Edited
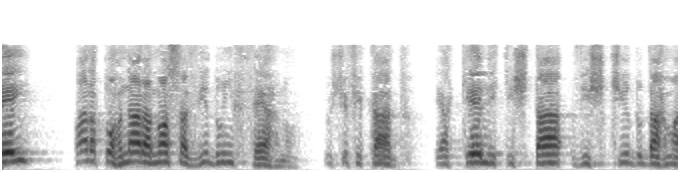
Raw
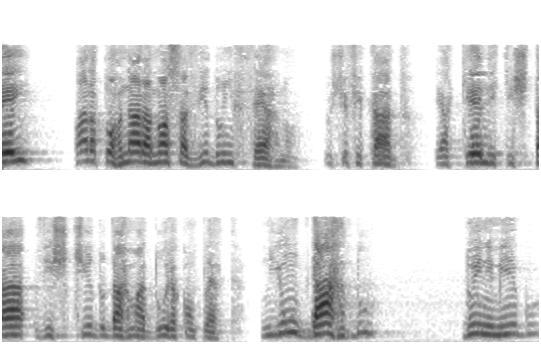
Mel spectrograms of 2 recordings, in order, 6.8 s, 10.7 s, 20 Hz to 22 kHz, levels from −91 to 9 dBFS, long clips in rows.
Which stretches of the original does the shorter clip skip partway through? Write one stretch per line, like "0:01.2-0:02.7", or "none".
none

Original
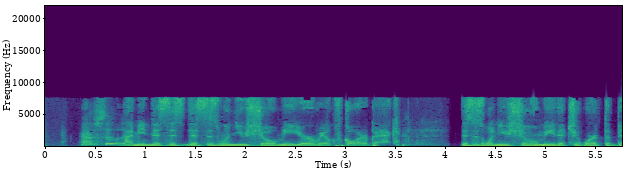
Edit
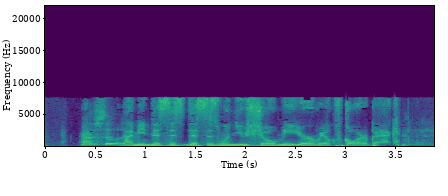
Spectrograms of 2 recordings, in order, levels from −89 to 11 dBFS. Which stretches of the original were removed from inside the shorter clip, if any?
none

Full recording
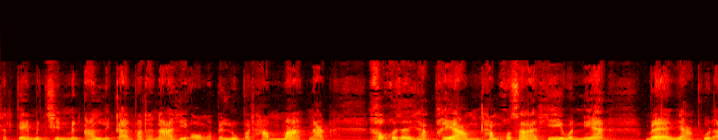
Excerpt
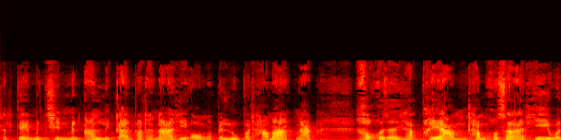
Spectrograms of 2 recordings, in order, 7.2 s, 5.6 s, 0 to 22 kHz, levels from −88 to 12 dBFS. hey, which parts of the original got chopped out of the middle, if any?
0:02.7-0:02.8

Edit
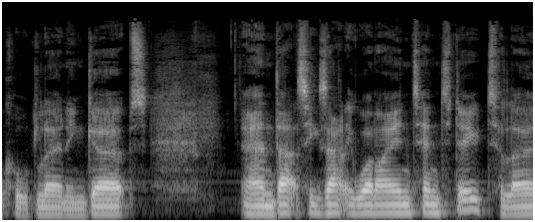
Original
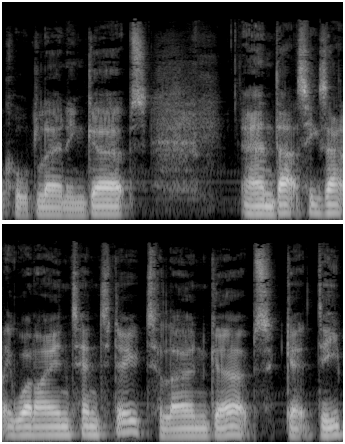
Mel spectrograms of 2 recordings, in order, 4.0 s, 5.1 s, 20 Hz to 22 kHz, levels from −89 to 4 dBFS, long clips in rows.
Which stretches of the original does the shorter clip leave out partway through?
none

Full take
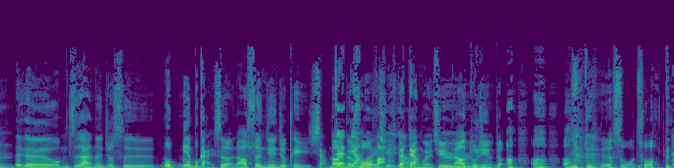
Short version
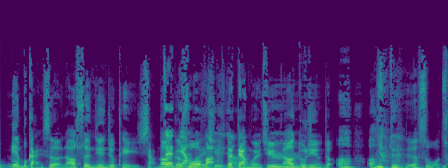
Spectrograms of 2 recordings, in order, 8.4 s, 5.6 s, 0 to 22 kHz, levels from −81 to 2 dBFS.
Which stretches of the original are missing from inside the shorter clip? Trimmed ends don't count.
0:06.3-0:06.6

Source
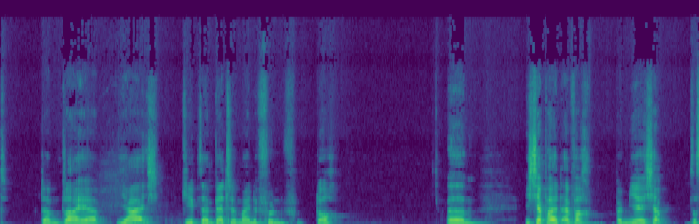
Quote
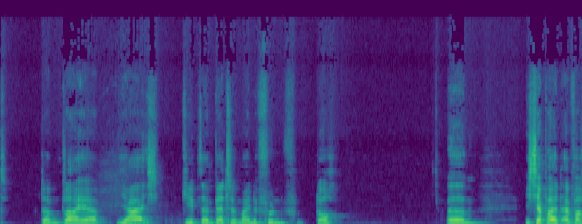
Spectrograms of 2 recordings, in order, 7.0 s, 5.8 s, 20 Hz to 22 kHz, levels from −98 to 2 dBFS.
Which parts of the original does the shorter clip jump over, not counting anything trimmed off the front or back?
none

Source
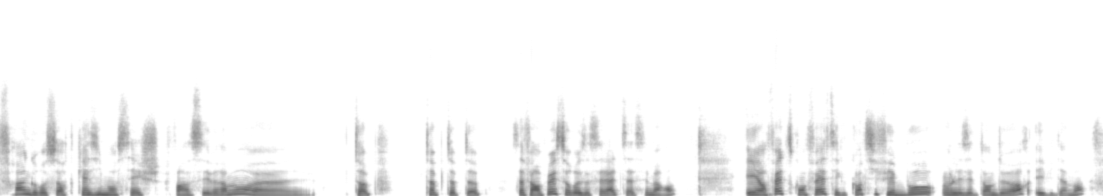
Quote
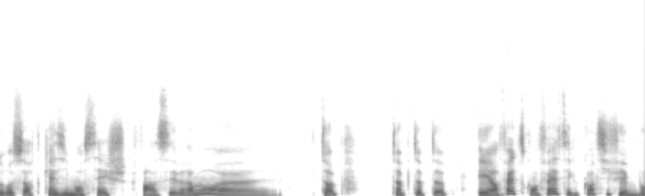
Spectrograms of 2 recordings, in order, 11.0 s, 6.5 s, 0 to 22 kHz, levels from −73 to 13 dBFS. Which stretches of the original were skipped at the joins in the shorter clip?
0:04.9-0:07.3

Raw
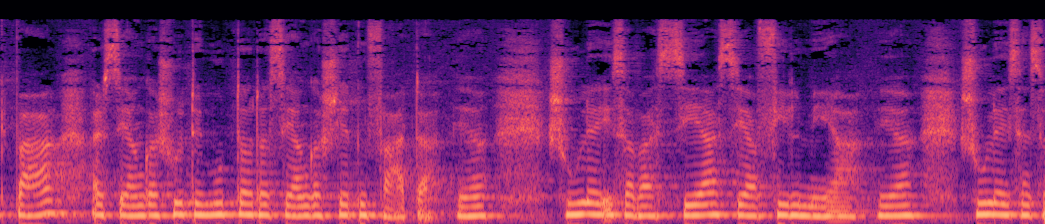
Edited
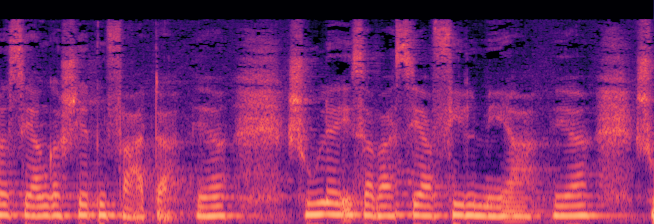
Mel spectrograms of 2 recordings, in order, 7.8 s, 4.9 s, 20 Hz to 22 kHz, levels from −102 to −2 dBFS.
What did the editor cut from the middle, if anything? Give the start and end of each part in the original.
0:04.9-0:05.4

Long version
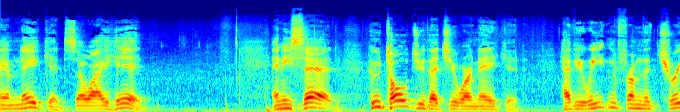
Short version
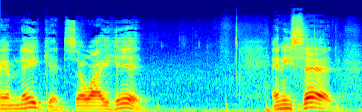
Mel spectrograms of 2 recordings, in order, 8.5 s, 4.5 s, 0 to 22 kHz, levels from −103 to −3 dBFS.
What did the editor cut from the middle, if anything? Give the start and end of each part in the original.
none

